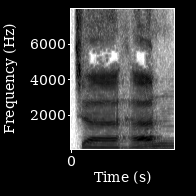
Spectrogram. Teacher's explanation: Nun tasdid dibaca ghunah Dibaca mendengung ditahan dan dua harakat biar tampak dengungannya kemudian mimnya dibaca sukun karena W karena waqaf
